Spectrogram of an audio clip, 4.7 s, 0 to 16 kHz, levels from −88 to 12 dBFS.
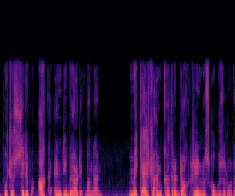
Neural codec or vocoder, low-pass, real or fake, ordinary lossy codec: none; 10.8 kHz; real; none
